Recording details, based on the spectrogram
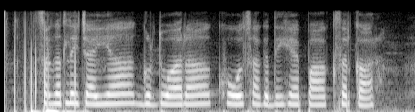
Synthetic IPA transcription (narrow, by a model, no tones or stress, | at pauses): səŋɡət̪ləiːt͡ʃaːijãːɡʊɾd̪ʊaːɾãːkʰoːlsəkd̪iːɦɛːpaːksəɾkaːɾ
